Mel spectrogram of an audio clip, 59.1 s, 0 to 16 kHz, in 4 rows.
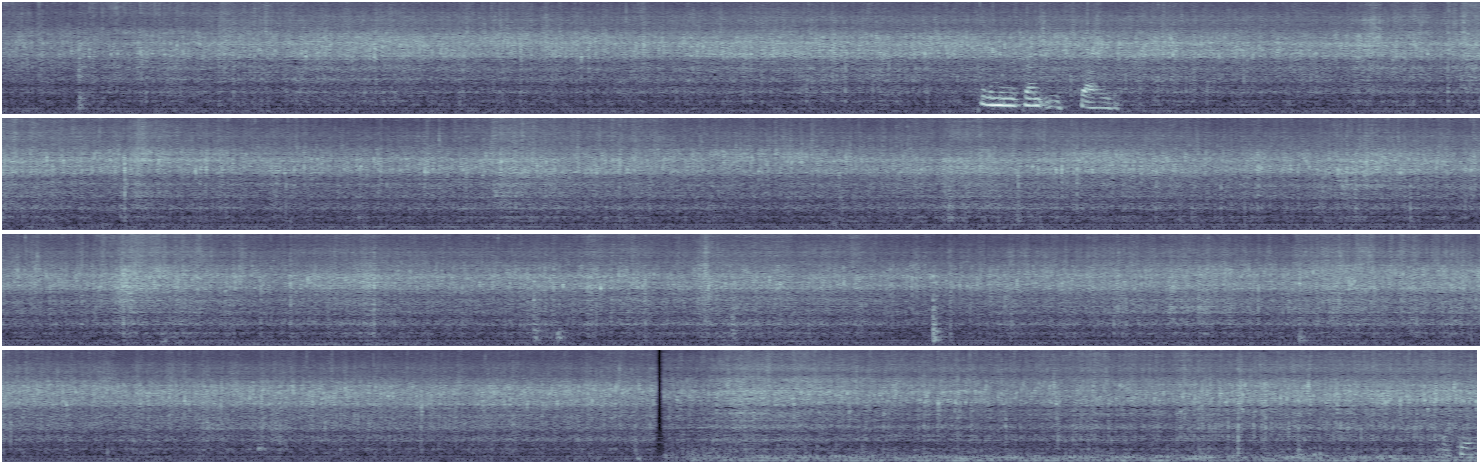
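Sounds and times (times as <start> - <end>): meatballs sizzling in pan: 0.0 - 59.0.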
